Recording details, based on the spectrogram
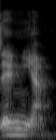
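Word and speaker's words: Eithne: spelt different hers is um e-i-t-h-n-e but it's pronounced enya okay now i love that name because when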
